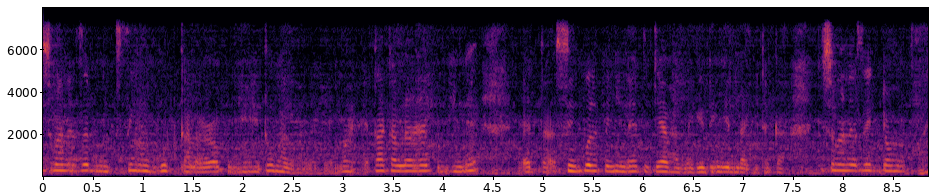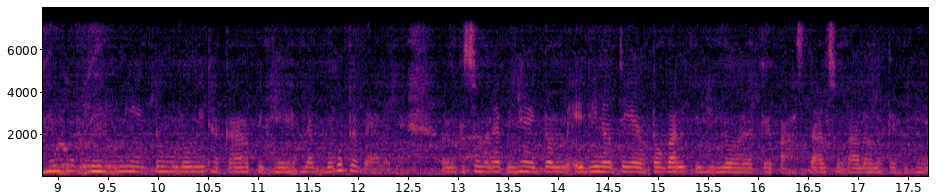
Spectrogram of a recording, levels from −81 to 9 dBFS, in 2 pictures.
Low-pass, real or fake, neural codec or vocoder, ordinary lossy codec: 7.2 kHz; fake; vocoder, 22.05 kHz, 80 mel bands, HiFi-GAN; none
